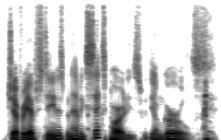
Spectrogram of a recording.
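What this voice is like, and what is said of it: Put-on American newscaster accent. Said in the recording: “you did your American accent off of the news ... That's my American accent.”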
